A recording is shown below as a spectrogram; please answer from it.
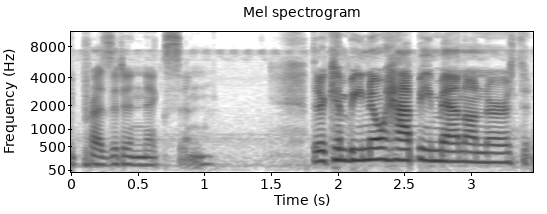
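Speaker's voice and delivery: emphatic protest poem, punching each phrase's opening; poetry reading. Acted. Poet denouncing President Nixon to a live audience, emphatic declamation. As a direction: declaim it like an indictment of a leader.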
